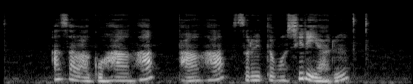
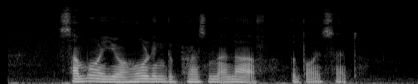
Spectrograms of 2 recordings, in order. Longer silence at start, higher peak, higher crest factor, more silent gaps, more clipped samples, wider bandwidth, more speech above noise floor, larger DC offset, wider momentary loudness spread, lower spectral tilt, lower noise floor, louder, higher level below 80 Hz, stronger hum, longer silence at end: first, 0.5 s vs 0.1 s; about the same, -4 dBFS vs -6 dBFS; about the same, 18 dB vs 20 dB; neither; neither; second, 11.5 kHz vs 14 kHz; about the same, 26 dB vs 26 dB; neither; second, 8 LU vs 12 LU; second, -4.5 dB/octave vs -7.5 dB/octave; second, -47 dBFS vs -52 dBFS; first, -22 LUFS vs -27 LUFS; about the same, -50 dBFS vs -46 dBFS; neither; second, 0.2 s vs 0.4 s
